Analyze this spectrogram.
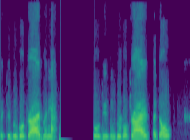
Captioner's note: clap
